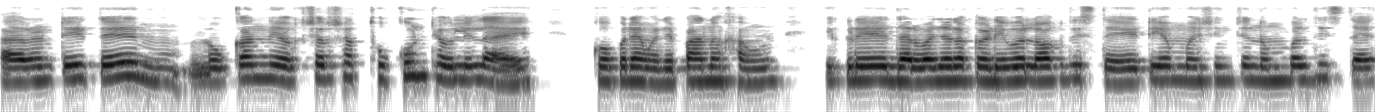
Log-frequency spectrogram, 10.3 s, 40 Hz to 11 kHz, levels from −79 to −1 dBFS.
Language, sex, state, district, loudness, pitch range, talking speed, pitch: Marathi, male, Goa, North and South Goa, -17 LUFS, 190-210 Hz, 130 wpm, 195 Hz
